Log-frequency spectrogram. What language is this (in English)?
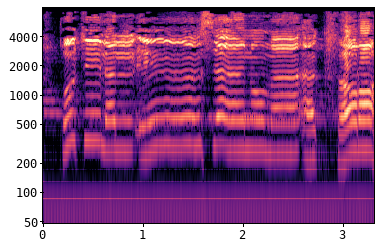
Arabic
